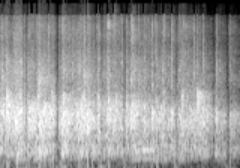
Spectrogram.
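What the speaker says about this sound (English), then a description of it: "a round of applause for the moderator" A panel discussion audience at a conference gives the moderator a round of applause. The dense clapping is loud and steady for a few seconds, with no voices over it.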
